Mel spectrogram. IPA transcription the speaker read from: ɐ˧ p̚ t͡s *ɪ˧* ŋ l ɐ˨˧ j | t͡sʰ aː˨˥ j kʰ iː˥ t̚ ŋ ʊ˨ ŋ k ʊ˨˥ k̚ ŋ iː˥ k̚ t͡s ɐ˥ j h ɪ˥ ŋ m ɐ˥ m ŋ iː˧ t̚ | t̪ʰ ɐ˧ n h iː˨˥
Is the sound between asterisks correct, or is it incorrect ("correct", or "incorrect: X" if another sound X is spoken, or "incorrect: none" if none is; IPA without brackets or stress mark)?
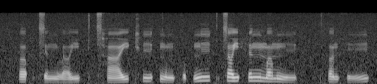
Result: incorrect: ɪ˨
